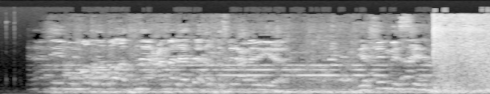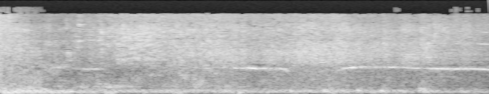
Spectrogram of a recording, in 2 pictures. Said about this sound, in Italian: Questo è uno dei video terribili del momento dell'esplosione, lo ha diffuso Damiano Rizzi, psicoterapeuta, presidente e fondatore di Sole Terre, ONG che lavora da oltre un anno in Cisgiordania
